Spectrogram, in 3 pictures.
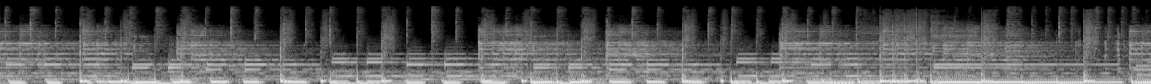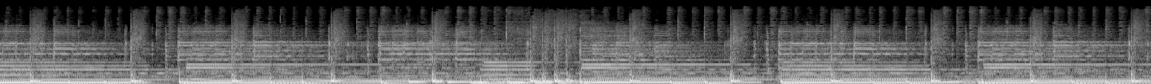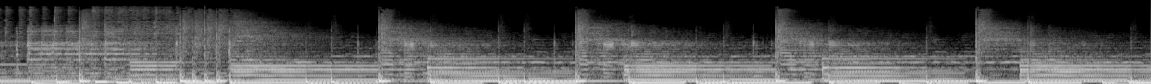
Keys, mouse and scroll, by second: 0.8 shift+scroll up 1, 1.5-6.9 drag, 6.9-7.4 middle drag, 7.4 drag, 7.7 alt+middle click, 7.9 middle drag, 8.2 drag, 8.4 shift+middle click, 8.6 shift+scroll up 1, 8.8 drag, 9.1-10.4 middle drag, 10.4-11.8 drag, 11.9-12.6 middle drag, 13.1 ctrl+s, 13.3 scroll up 2, 14.4 click, 15.4 click, 15.7 alt+middle click, 16.0 click, 16.3-17.2 shift+middle drag, 17.2 drag, 17.9 ctrl+1, 18.3 ctrl+2, 18.7 ctrl+3, 19.1 click, 19.3 scroll down 2, 19.5 alt+middle click, 19.8 alt+middle click, 20.2 ctrl+s, 20.3 drag, 20.6-22.2 shift+middle drag, 22.5 alt+middle drag, 22.9 ctrl+s, 23.4-23.7 alt+shift+middle drag, 23.9 click, 24.1 ctrl+s, 24.3 click, 24.8 shift+d, 26.1 click, 29.2-29.9 shift+middle drag, 29.9-31.2 drag, 31.8-32.6 middle drag, 32.9 alt+middle click, 33.4 click, 33.7-34.5 shift+middle drag.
